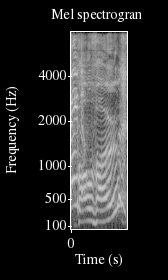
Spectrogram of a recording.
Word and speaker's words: Volvo: Like, It's pronounced Volvo.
